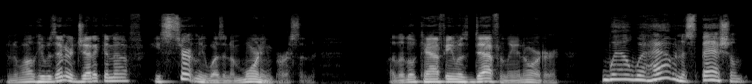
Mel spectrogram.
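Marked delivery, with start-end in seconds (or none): 6.0-7.5 perky high-pitched Georgia waitress; Georgia accent. A narrator's reading. Waitress greeting a breakfast customer, perky Georgia accent. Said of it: "an accent that was distinctly from Georgia".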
